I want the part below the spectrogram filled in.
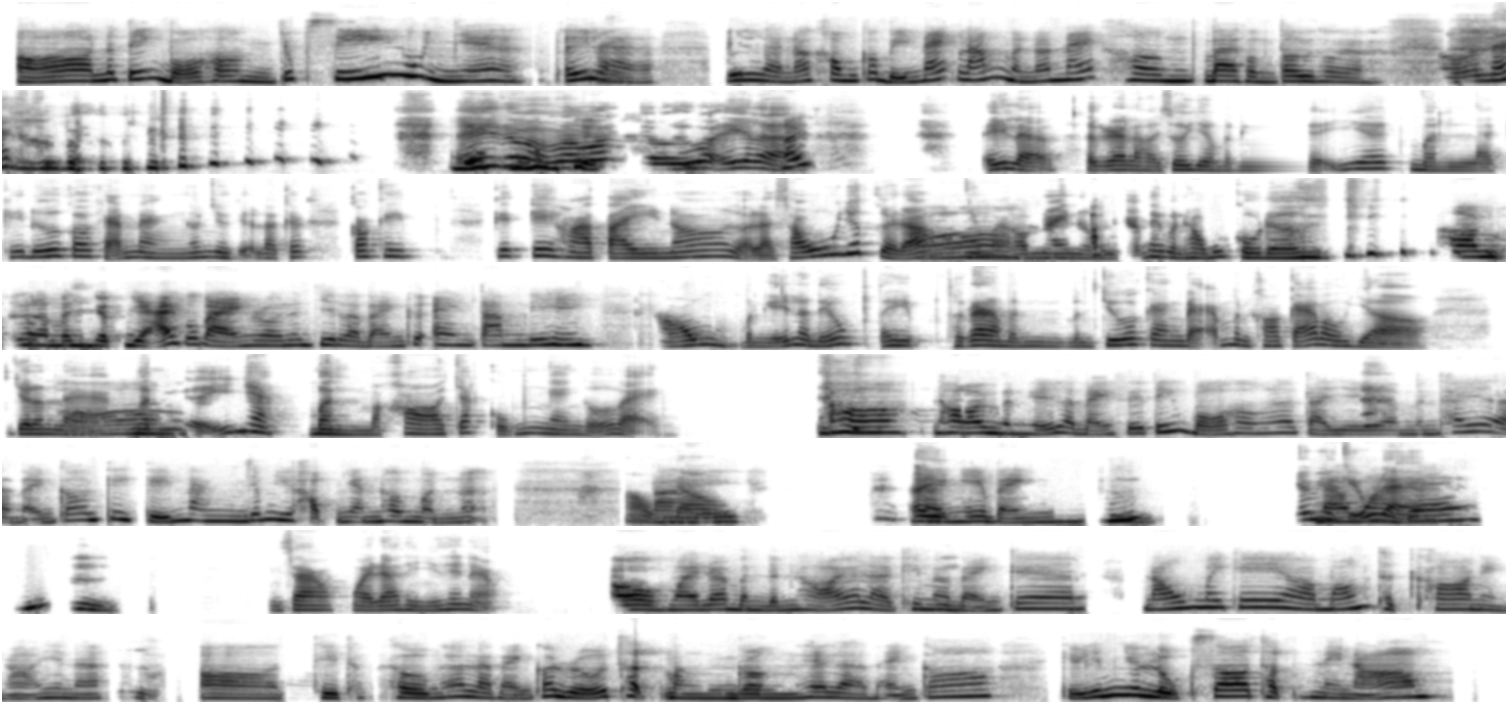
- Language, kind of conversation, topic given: Vietnamese, unstructured, Lần đầu tiên bạn tự nấu một bữa ăn hoàn chỉnh là khi nào?
- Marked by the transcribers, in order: "một" said as "ừn"; other background noise; tapping; laughing while speaking: "hơn"; unintelligible speech; laugh; chuckle; distorted speech; laughing while speaking: "Dán, đúng hông chị?"; laugh; laughing while speaking: "Ờ"; laugh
